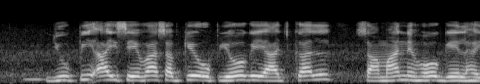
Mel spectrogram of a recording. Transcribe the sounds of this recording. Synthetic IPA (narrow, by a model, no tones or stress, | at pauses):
juːpiaːiseːʋasəb̚ʱkeʊpjoːɡjaːd͡ʒkəl | saːmaːnjəɦoɡeːlɦə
